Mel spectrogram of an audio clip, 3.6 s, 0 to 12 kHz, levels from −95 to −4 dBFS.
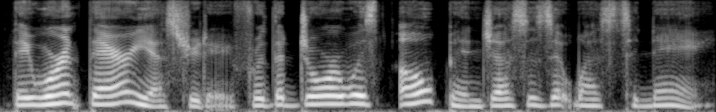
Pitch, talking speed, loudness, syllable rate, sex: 225 Hz, 250 wpm, -19 LUFS, 6.1 syllables/s, female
